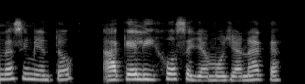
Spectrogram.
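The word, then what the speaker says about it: Janaka: Yanaka. Yanaka. Yanaka. J-N-A-K-A. Yanaka. Gracias, Yanaka. maestro Krishna. Sí, Gracias. tiene que pronunciar bien porque nos confunde a todos.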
